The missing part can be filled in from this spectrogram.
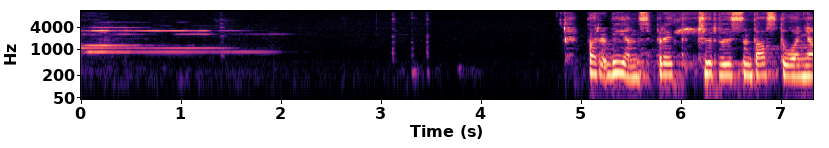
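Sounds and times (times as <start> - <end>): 
parliament chamber electronic voting bell chiming: 0.0 - 2.3
speech: 5.1 - 7.3.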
